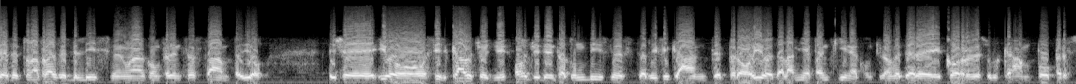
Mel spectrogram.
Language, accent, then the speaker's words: Italian; Bari, Apulia, Italy; Io barese partivo e mi immergevo nel catino incandescente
